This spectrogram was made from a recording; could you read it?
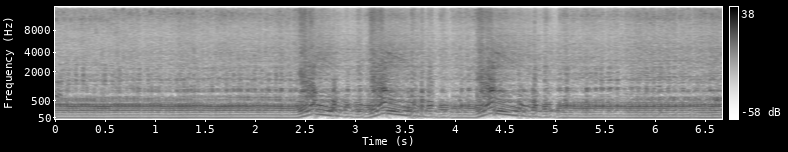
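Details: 2008 Kawasaki ZX10 four-cylinder after replacing the starter solenoid (bike had been cutting off after running and sometimes not restarting), first start: steady even idle with a few quick throttle blips rising and falling cleanly; healthy.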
